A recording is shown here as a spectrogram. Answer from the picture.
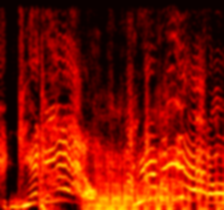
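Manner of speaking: high, very slow, drawn-out greedy cry through laughter; mock eager cry. Woman grabbing at young husband, eager. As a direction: stretch it out, hungry and laughing. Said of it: "she was just like".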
